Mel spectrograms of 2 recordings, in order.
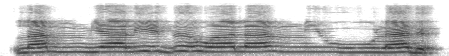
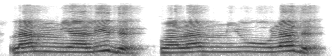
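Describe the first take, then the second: First: The d of yalid bounces only slightly. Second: The d of yalid bounces out strongly. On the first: The speaker calls it right. "masih mantul tapi ada yang ditahan" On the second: The speaker calls it wrong. "cara bacanya bukan"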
